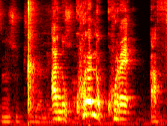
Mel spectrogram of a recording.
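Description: A man speaking, with one sharp hand clap about a third of a second in, just before his words.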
